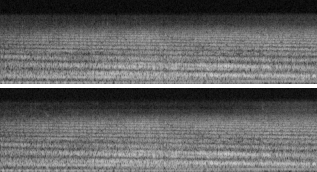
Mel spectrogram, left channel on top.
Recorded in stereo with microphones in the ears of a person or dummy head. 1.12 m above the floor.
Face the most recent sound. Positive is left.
turn(degrees=0)  # may be behind; listen again after turning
